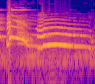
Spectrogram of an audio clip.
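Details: Puppy learning to howl, prompted by a person, starting with a short yip and then sustaining a steady, pure howl that slowly falls in pitch near its end.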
